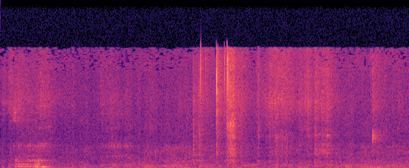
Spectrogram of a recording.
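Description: Rotary cutter's round blade rolling through shirt fabric on a table, a faint steady sound, after a brief hummed voice at the start.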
